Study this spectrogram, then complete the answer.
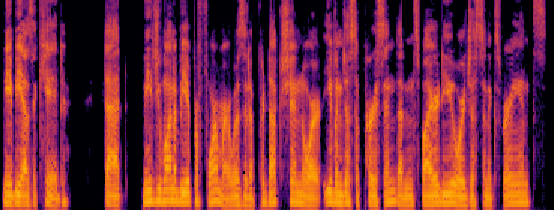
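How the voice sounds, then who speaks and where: A man's voice: mid-range voice, a little fast, no room sound, studio quality. A man hosting an interview podcast, asking curious, encouraging questions. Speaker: podcast host.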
